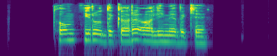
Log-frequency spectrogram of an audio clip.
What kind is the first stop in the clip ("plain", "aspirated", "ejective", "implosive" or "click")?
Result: aspirated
